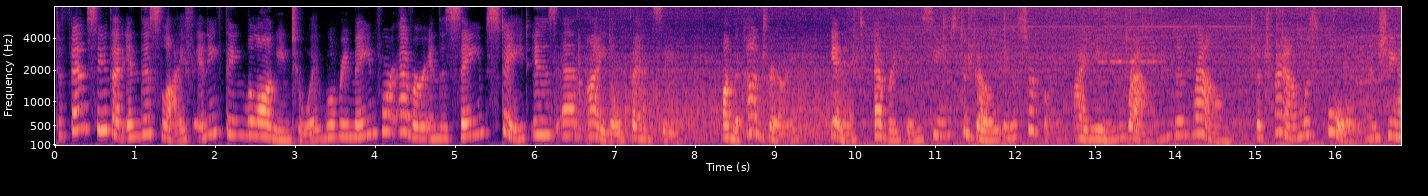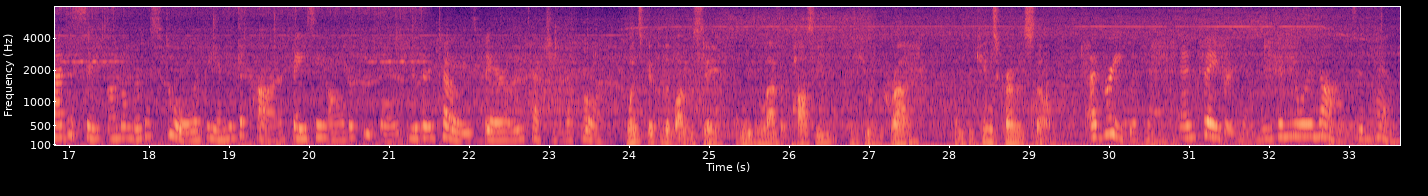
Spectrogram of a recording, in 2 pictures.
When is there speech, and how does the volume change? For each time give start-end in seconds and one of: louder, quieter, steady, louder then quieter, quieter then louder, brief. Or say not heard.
0.0-33.6 steady.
